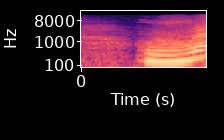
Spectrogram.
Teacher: वकारस्य दंतोष्ठम, अर्थात व का उच्चारण स्थान है दांत और ओष्ठ। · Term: दंतोष्ठ वर्ण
